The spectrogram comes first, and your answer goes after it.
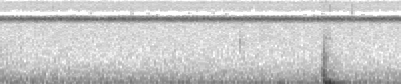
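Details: Bell crickets ring on in a constant high tone while a campfire crackles; one loud pop of burning wood breaks through just past three seconds, part of a soothing sleep soundscape.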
